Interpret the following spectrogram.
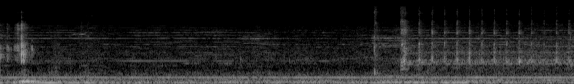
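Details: Crompton ceiling fan after coil rewinding, varnishing and bearing repacking, tested on series line with 200 W bulb: steady low hum, even tone, no rubbing or ticking; motor running smoothly, normal.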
